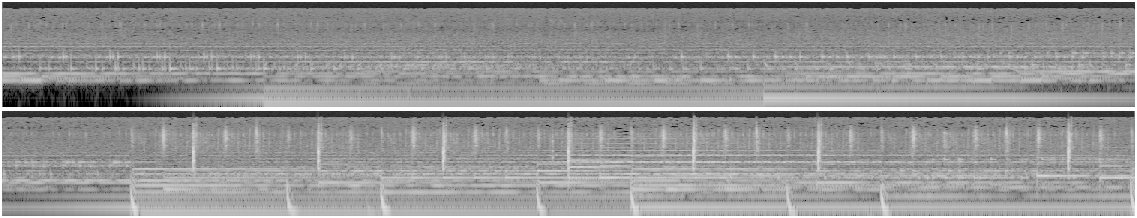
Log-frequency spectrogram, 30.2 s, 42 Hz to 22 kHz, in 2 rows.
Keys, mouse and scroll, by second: 0.0 n, 0.9 click, 1.4 scroll down 6, 1.6-2.2 scroll up 1, 2.2 r, 6.3-6.7 scroll up 4, 7.5 click, 9.3 click, 12.9-17.9 drag, 17.9 middle click, 18.6 n, 19.1-19.9 scroll up 12, 19.9 middle click, 20.6 shift+a, 22.2 o, 23.8 shift+a, 27.1 shift+a.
